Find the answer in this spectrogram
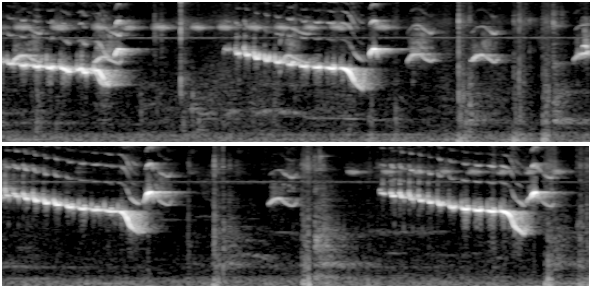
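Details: Common iora singing indoors during a song contest with another bird at very close range: three long descending trilled whistles, each ending in a drop, separated by pauses of roughly two seconds.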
